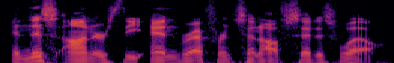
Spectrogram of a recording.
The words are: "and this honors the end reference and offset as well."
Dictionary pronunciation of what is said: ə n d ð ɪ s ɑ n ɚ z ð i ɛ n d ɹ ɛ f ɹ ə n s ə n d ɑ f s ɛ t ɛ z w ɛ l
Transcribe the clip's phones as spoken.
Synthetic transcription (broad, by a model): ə n ð ɪ s ɑ n ɚ z ð i ɛ n d ɹ ɛ f ɹ ə n s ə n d ɑ f s ɛ t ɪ z w ɛ l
